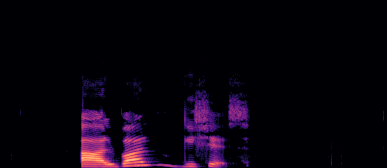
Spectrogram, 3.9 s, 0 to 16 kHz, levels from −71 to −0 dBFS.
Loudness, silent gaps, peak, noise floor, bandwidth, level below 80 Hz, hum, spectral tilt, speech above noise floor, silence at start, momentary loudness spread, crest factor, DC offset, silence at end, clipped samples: -18 LUFS; none; -2 dBFS; -81 dBFS; 9.2 kHz; -84 dBFS; none; -4 dB/octave; 62 dB; 0.8 s; 23 LU; 22 dB; under 0.1%; 1.45 s; under 0.1%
